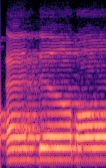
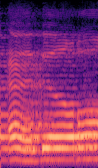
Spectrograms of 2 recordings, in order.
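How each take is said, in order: No difference in how they are said.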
